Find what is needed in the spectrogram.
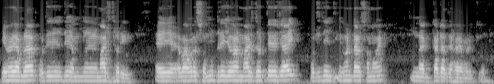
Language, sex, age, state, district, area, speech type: Bengali, male, 60+, West Bengal, Uttar Dinajpur, urban, spontaneous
